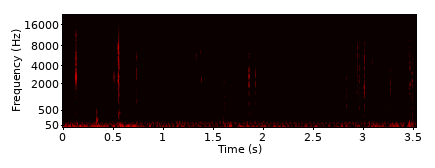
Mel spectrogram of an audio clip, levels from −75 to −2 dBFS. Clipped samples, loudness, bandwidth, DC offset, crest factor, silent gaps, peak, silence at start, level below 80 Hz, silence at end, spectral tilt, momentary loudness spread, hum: under 0.1%; -59 LUFS; 16.5 kHz; under 0.1%; 38 dB; none; -24 dBFS; 0 s; -72 dBFS; 0 s; -0.5 dB/octave; 13 LU; none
